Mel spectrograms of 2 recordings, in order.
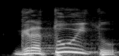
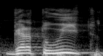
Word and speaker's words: gratuito: gramática então por exemplo a palavra é gratuito e não gratuito não é isso mas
